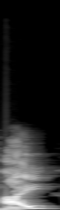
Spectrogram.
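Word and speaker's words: high: word है date इस हाई हाई में ग जो है वो साइलेंट रहेगा और हाई का मतलब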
